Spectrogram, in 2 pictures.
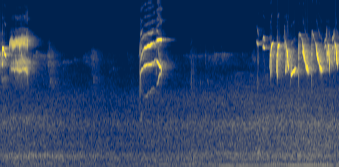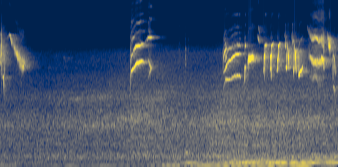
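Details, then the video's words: Grey-crowned goldfinch singing in separate bursts: high jangling twitters and bright slurred calls, broken by pauses of a few seconds, over a faint low hum. "Седоголовой щегол"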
